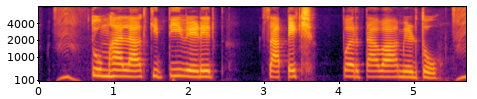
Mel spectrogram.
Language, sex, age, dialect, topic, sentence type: Marathi, female, 18-24, Varhadi, banking, statement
